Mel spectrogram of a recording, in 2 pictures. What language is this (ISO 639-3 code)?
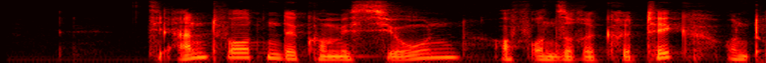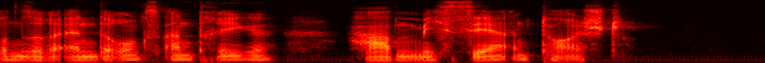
deu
